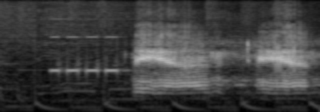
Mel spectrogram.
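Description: A person's voice over a telephone line: a drawn-out vocal sound about a second in, running into a spoken word near the end, with a faint short steady tone before it.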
